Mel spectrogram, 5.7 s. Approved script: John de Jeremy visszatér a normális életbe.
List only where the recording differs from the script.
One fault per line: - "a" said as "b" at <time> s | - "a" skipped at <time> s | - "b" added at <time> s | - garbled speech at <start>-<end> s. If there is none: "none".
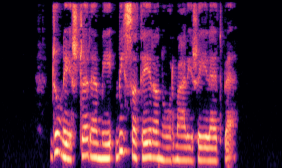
- "de" said as "és" at 1.3 s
